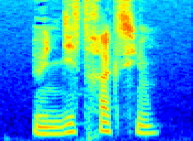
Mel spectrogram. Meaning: 1. distraction 2. entertainment
- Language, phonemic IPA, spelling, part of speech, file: French, /dis.tʁak.sjɔ̃/, distraction, noun, Fr-distraction.ogg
